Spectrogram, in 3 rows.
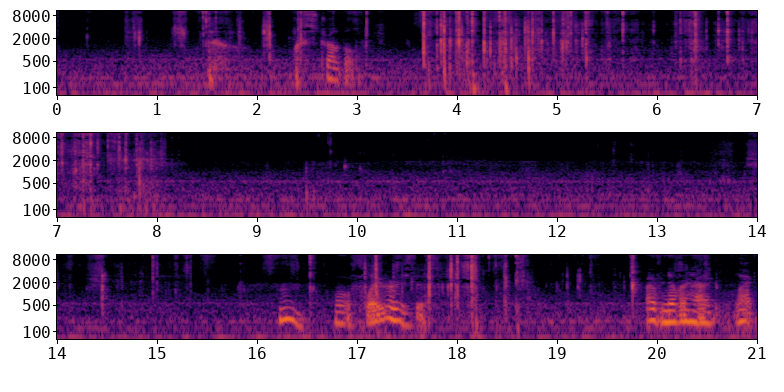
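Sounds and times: gum wrapper crinkling: 3.6s - 8.4s, 14.1s - 19.9s.

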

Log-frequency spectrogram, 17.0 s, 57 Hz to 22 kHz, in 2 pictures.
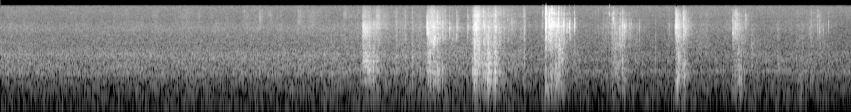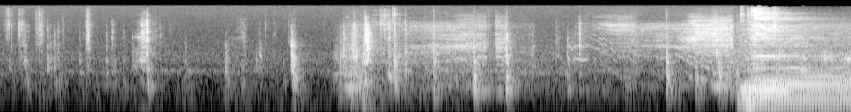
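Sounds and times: footsteps on concrete: 3.6s - 8.7s
wooden door rattling open: 11.4s - 16.1s.

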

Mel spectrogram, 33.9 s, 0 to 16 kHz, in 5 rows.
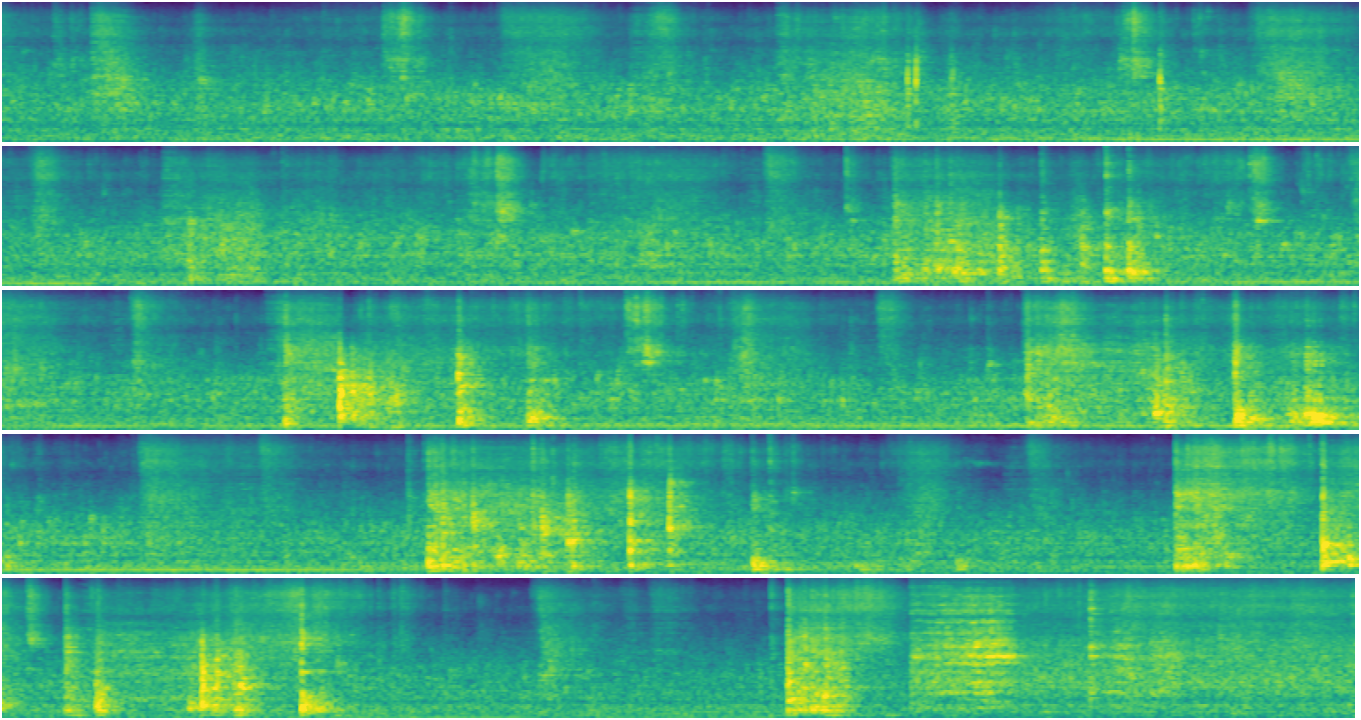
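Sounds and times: scoop scraping and clinking bowl: 31.2s - 33.2s
rice pouring into a pot: 31.2s - 33.9s.

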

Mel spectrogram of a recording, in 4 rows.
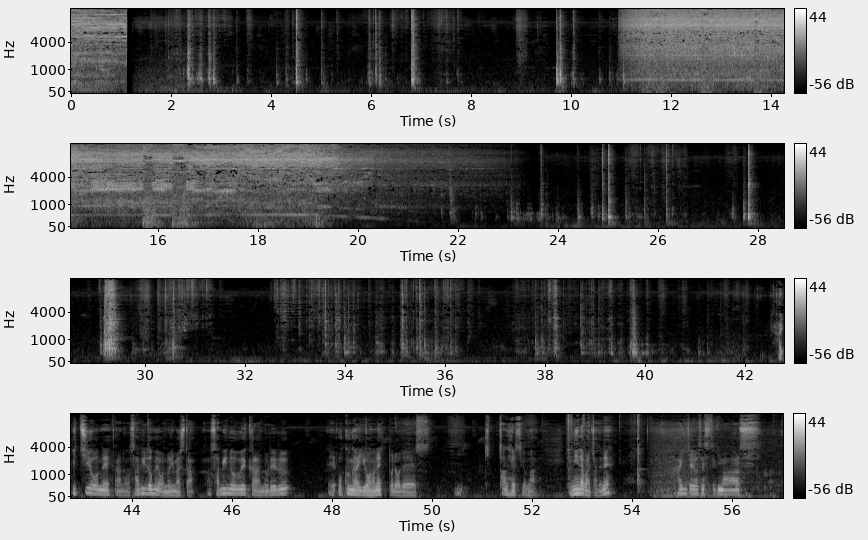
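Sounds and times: power tool running: 0.0s - 1.2s, 11.0s - 23.0s, 54.3s - 57.0s.

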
